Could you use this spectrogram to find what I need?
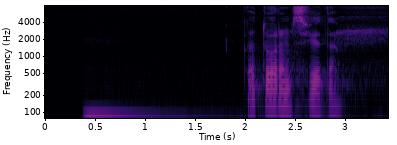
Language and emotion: Russian, neutral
